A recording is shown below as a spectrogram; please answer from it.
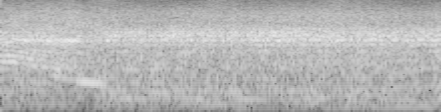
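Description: Hardcore punk band playing live: distorted electric guitar with sliding, bending notes over bass and drums.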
